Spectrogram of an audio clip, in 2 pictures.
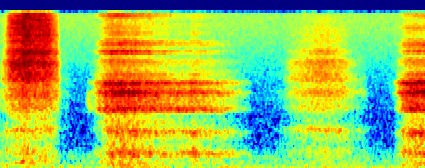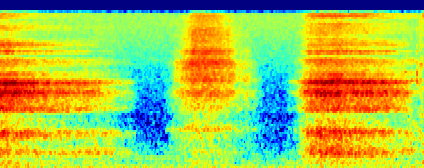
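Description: Slow, deep yoga breaths fill a quiet room, each long audible inhale and exhale coming close to the microphone in an even cycle, about four full breaths in all.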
